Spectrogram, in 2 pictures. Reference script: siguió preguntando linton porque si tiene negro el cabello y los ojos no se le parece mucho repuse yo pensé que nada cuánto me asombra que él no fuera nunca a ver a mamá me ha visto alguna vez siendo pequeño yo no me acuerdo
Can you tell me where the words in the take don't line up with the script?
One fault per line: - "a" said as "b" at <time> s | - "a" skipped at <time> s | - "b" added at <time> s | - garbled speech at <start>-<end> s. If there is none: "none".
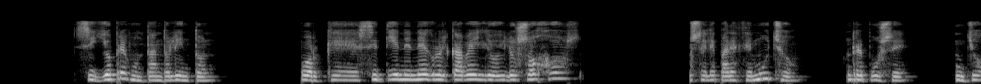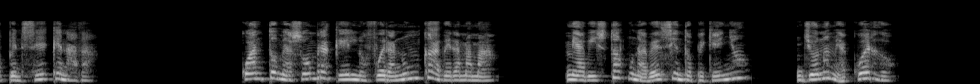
- "no" skipped at 5.8 s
